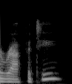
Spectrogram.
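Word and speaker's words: Rafferty: He addressed the Elder Rafety gravely, pronouncing the name with the accent on the second syllable, Sina Rafity, and this so amused the old man that he chuckled over it at intervals for an hour.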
